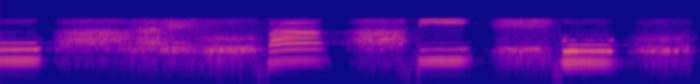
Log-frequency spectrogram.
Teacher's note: اس کا صحیح جو مخرج ہے وہ ہے کہ اوپر کے سامنے والے دو دانتوں کے کنارے اور نچلے ہونٹ کا تر حصہ، یہ مخرج ہے، یہ نکلنے کی جگہ ہے فا کی.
